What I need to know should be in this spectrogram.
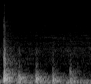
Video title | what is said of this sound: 2022 Suburban Emblem Change | that is plastic. I know that because one, it sounds like plastic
